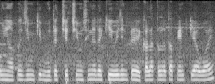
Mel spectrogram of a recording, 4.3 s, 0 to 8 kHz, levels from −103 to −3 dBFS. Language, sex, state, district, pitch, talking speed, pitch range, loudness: Hindi, male, Haryana, Jhajjar, 165 Hz, 290 wpm, 160-165 Hz, -18 LUFS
